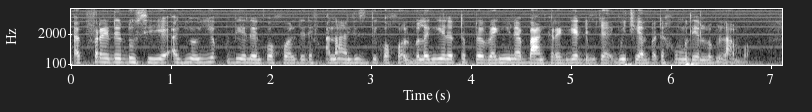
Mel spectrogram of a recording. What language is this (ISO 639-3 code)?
wol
